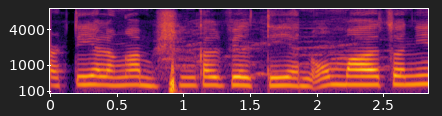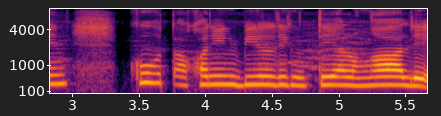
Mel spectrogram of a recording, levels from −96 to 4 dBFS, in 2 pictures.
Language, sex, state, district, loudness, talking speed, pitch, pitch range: Mizo, female, Mizoram, Aizawl, -18 LUFS, 210 wpm, 255 Hz, 245-265 Hz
